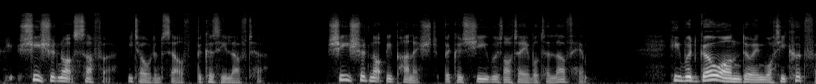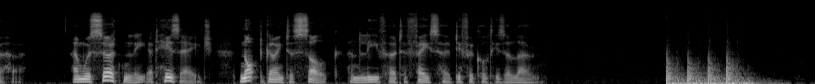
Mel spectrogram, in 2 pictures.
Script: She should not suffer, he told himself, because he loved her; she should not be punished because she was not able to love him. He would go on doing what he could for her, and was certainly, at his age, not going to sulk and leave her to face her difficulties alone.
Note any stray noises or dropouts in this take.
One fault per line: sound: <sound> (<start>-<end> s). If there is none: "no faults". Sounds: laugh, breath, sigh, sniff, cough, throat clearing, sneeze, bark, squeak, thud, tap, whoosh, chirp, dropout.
sound: thud (14.8-16.1 s)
